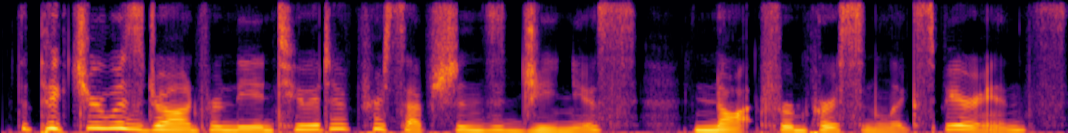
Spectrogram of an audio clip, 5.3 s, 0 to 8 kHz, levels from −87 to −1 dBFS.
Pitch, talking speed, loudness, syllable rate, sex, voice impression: 225 Hz, 155 wpm, -17 LUFS, 5.5 syllables/s, female, feminine, slightly adult-like, slightly bright, slightly fluent, slightly intellectual, slightly lively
